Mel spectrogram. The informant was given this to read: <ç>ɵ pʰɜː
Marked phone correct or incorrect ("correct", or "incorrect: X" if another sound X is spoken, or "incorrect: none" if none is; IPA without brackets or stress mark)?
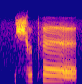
correct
